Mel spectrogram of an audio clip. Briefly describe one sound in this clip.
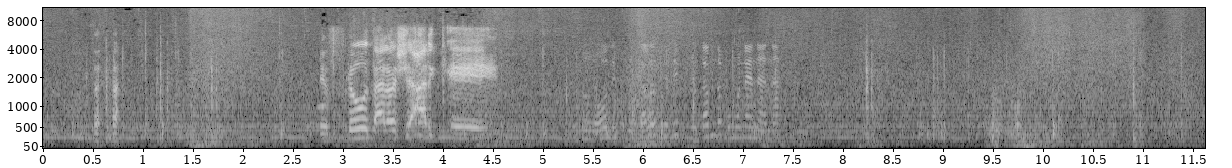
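Ocean waves wash and splash steadily.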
